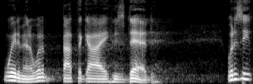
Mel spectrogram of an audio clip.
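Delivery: ordinary talk, nothing marked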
